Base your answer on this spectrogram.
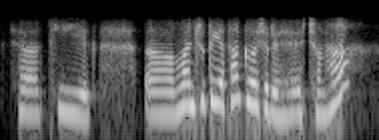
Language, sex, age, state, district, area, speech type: Kashmiri, female, 30-45, Jammu and Kashmir, Bandipora, rural, conversation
